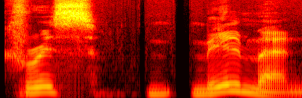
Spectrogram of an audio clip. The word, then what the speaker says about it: Chris Mehlman: He is Chris Milman. Is that a good pronunciation?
